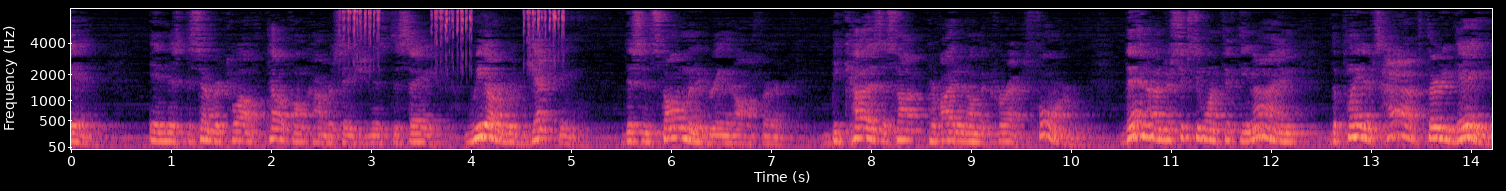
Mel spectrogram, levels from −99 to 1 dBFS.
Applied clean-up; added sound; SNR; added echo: none; Insect; 12 dB; reverberation time 0.6 s.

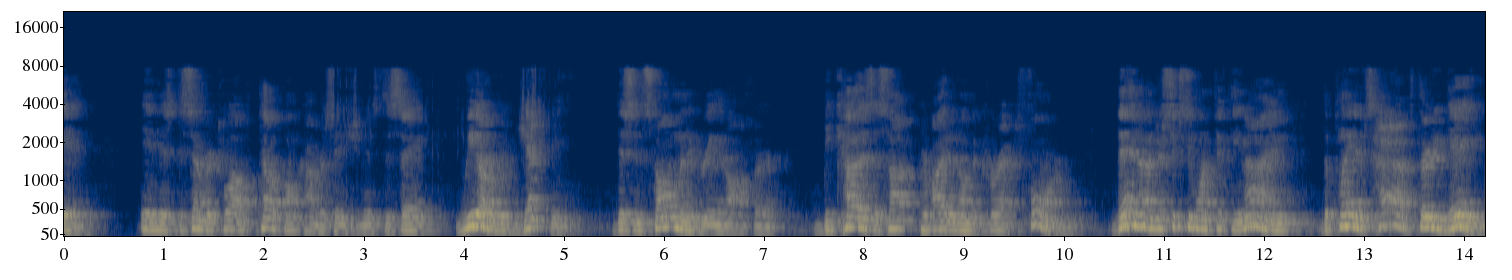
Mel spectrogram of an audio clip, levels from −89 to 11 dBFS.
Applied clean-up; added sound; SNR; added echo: neural separator model SepFormer DNS4.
